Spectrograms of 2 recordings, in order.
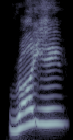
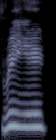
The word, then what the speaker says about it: Ryu: man as Ryu hosi AKA Ru in this movie a pronunciation that has stuck ever since but technically it is Ryu Grand L bush as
